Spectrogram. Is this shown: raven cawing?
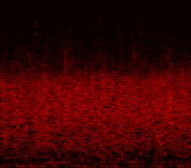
no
